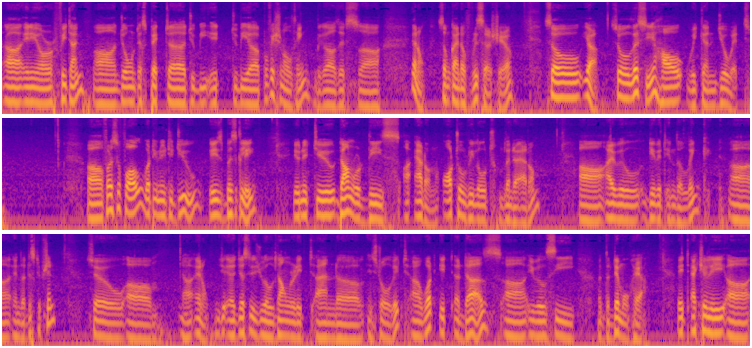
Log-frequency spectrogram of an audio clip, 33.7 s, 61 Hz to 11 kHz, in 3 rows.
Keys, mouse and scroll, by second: 0.8 click, 1.1 click, 1.9 F12, 2.5 click, 3.0 Right, 3.2 Right, 3.5 Right, 3.8 Right, 4.0 Right, 4.3 Right, 4.7 Right, 5.0 Right, 5.2 Right, 6.4 click, 7.8 click, 8.2 click, 8.5 scroll down 1, 8.5 scroll up 1, 9.3 middle click, 9.4 scroll up 1, 9.5 shift+middle click, 9.7-10.0 scroll down 2, 9.8 middle click, 10.0 middle click, 10.2 middle click, 10.5 middle click, 10.7 middle click, 10.8 scroll down 1, 11.0 middle click, 11.1 scroll up 1, 11.1 middle click, 11.3 0, 11.3-12.6 drag, 14.4 middle click, 14.4-14.8 scroll up 1, 29.2 middle click, 29.2-29.8 scroll up 2, 29.6 middle click, 32.6 middle click, 32.6-33.3 scroll up 1, 33.3-33.6 drag.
